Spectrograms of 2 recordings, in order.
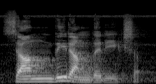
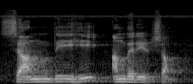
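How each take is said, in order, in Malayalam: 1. രണ്ട് വാക്കുകളും 'r' ശബ്ദം കൊണ്ട് ചേർത്താണ് പറയുന്നത്. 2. രണ്ട് വാക്കുകളും വേർതിരിച്ച്, ചേർക്കാതെയാണ് പറയുന്നത്.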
